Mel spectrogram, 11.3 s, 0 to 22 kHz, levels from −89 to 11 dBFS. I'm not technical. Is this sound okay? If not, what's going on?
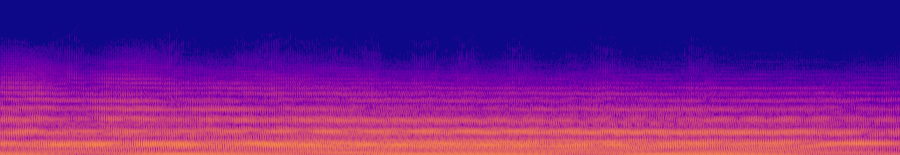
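Yes, the sound comes across intact, with no technical faults to hear anywhere in it.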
